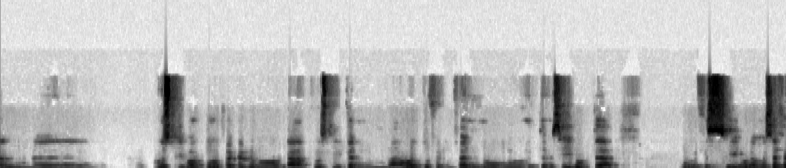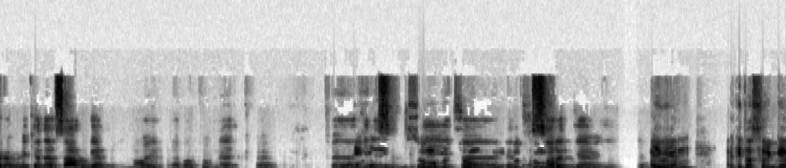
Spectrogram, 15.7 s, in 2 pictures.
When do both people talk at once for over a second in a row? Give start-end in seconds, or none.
11.4-13.7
